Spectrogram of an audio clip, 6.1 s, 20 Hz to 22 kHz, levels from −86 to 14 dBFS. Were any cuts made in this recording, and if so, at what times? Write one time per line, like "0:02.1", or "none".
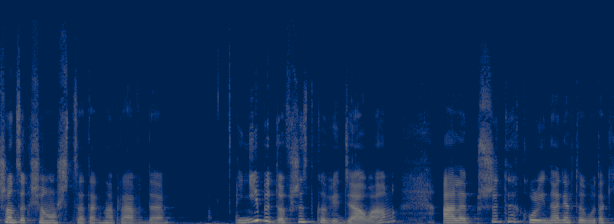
none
